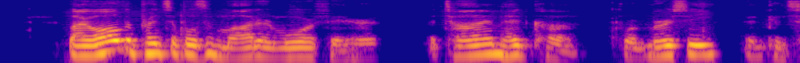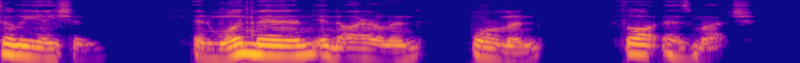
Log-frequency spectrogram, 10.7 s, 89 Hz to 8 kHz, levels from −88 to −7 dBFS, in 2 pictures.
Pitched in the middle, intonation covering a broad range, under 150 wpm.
No: medium, 155 Hz; average, 4.3 semitones; slow, 135 wpm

